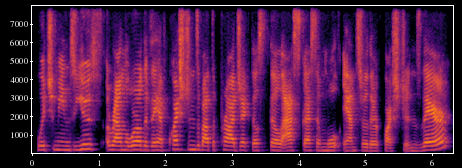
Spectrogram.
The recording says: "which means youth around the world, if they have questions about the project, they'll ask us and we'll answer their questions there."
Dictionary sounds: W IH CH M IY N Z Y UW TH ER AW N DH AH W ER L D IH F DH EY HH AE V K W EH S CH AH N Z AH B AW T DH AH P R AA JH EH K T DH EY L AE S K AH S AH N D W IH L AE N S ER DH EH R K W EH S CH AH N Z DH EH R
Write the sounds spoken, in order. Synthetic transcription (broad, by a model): W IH CH M IY N Z Y UW TH ER AW N DH AH W ER L D IH F DH EY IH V K W EH S CH AH N Z AH B AW T DH AH P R AA JH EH K T DH EY L AE S K AH S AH N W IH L AE N S ER DH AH R K W EH S CH AH N Z DH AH R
